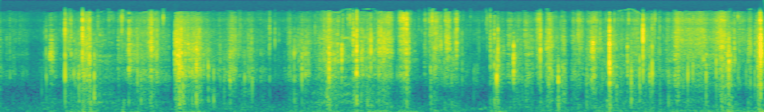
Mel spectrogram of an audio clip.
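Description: Paper being folded in half while making the embellishments for a handmade junk journal booklet, giving a steady run of close, dry crinkling and rustling with sharper crackles throughout. No one speaks.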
